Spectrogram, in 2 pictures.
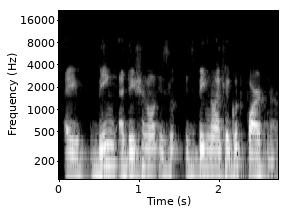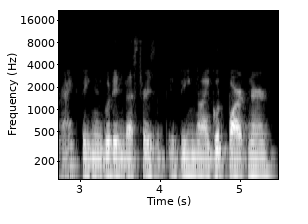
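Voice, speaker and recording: A man's voice: mid-range voice, fairly even intonation, fairly quick, warm tone. A middle-aged man talking on a webinar panel in a loose, conversational way, with frequent fillers. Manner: conversational, frequent "you know" and "um". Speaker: impact investor, panelist. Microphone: video call.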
